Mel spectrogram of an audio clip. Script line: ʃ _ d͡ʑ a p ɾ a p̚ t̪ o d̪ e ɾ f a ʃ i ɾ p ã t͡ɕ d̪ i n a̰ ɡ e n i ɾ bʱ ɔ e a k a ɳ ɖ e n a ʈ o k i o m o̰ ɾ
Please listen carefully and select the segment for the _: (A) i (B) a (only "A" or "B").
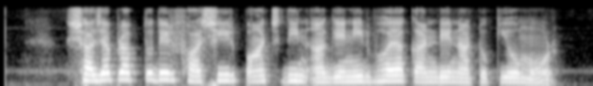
B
